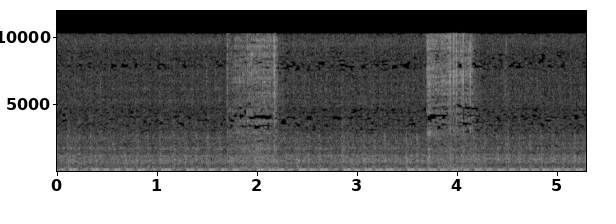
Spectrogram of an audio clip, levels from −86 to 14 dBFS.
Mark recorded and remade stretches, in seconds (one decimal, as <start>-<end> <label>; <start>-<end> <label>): 0.0-5.3 recorded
